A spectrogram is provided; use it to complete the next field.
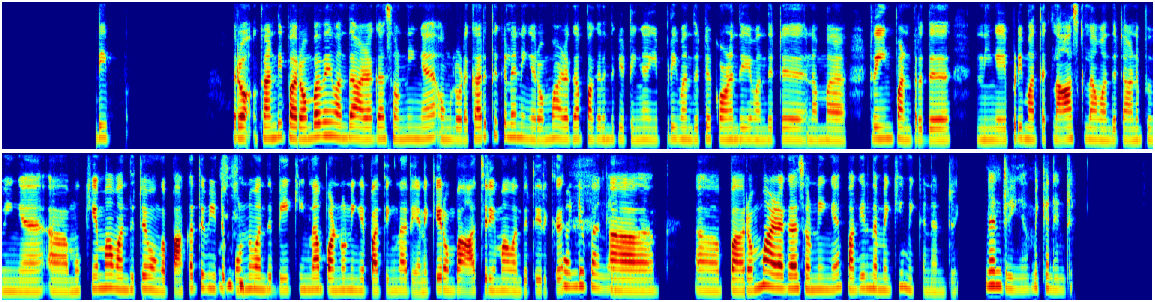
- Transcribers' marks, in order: other background noise; surprised: "அ முக்கியமா வந்துட்டு, உங்க பக்கத்து … ஆச்சரியமா வந்துட்டு இருக்கு"; laugh
- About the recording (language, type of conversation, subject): Tamil, podcast, குழந்தைகள் டிஜிட்டல் சாதனங்களுடன் வளரும்போது பெற்றோர் என்னென்ன விஷயங்களை கவனிக்க வேண்டும்?
- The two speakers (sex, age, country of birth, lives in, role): female, 20-24, India, India, guest; female, 35-39, India, India, host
